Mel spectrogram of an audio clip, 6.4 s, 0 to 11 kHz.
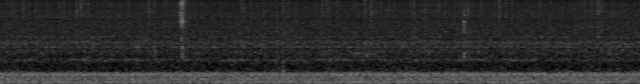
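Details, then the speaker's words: Ling LS-100 shaker, running with its cover off during a final acceptance test: a random vibration profile gives a steady low rumbling roar with no knocks, rattles or surges. The controller shows it within its spec and grms range, so it is running normally. "nicely and the profile is is in profile in its spec range in its grms range that's that's in the spec"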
